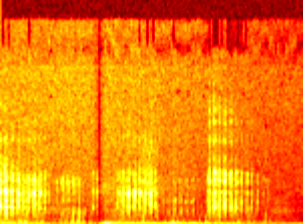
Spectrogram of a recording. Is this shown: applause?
no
